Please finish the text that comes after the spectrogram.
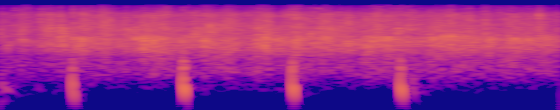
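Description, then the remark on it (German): An audience applauds the children's workers seated there, in a steady, dense wash of clapping, with four evenly spaced low thumps punctuating it about every half second. No one speaks. “Trotzdem alle Kindermitarbeiter, die hier sitzen, auch euch einen Applaus.”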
